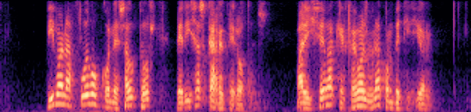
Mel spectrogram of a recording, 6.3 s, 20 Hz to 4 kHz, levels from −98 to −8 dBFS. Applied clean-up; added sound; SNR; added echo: neural mask model DeepFilterNet 3.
